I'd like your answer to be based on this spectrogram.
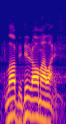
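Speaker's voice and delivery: ordinary delivery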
